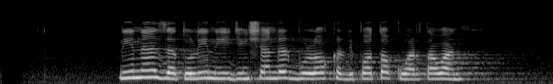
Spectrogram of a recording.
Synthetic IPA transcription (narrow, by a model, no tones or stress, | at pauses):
ninazat̪ulinid͡ʒɨŋʃandərbulɔkɨrdipɔt̪ɔkuwart̪awan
